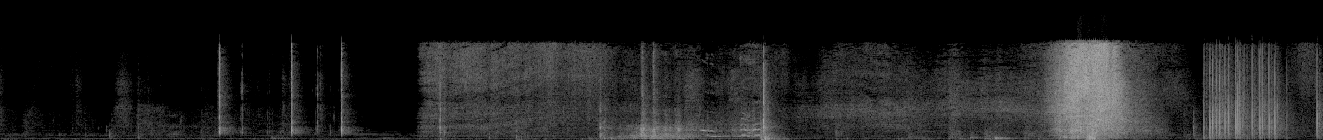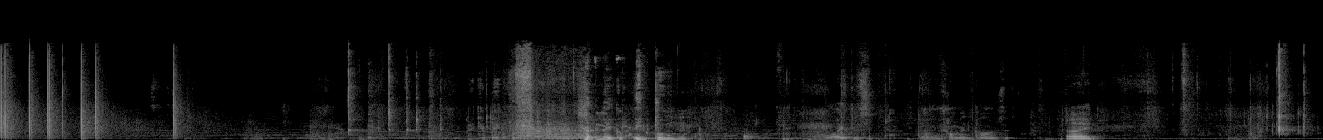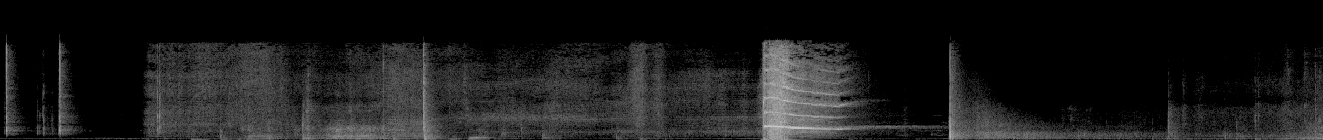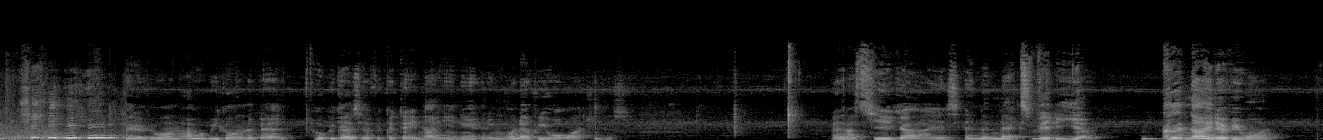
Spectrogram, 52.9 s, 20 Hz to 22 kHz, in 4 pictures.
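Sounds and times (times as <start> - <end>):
firework launch whoosh: 4.2 - 7.1, 8.2 - 15.2, 28.1 - 40.4
firework crackling pops: 4.2 - 15.5, 27.9 - 41.2, 47.0 - 48.8.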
